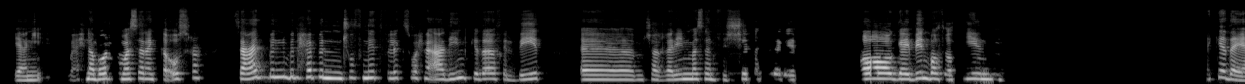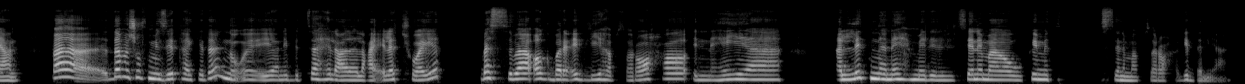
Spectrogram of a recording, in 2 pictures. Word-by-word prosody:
يعني، 200 +11 -3 0.2
ما - - -15
إحنا 240 +2 +2
برضه 255 +2 +4
مثلًا 255 +1 +3
كأُسرة 255 +5 -3 0.3
ساعات 255 +4 +6
بن 335 0 0
بنحب 330 +1 0
نشوف 295 0 +4
Netflix 295 -1 0
وإحنا 285 -3 -1
قاعدين 250 +6 +3
كده 255 -1 +1
في 250 -3 -11
البيت 235 +6 -1 0.4
آآ، 220 -1 +2
مشغّلين 215 +3 -1
مثلًا 245 -1 0
في 220 - -18
الشتا 250 +5 -5
كده - - -24 0.2
جايب - - -6 0.7
آه 260 0 +9
جايبين 255 +3 +5
بطاطين 255 0 0 2.2
أ - - -14
كده 310 -9 +3
يعني، 185 -2 +1 0.3
ف - - +1 0.5
ده 355 - +2
باشوف 320 -4 -3
ميزِتها 245 -1 -1
كده 225 +7 -5
إنه 265 -10 -3
آآ - - -6
يعني 210 0 -6
بتسهّل 225 +3 -5
على 195 0 -1
العائلات 205 +4 -3
شوية، 245 - -3 0.3
بس 285 -2 -3
بقى 255 +1 +4
أكبر 225 -3 -2
عيب 220 0 -4
ليها 215 0 -5
بصراحة 240 +7 -4
إن 205 0 -7
هي 230 +3 -2 0.9
خلِّتنا 260 +3 +3
نهمل 225 -2 0
السينما 210 +2 -2
وقيمة 220 +3 -3
الت 215 - -34 0.4
السينما 200 -4 -7
بصراحة 175 0 -15
جدًا 210 -3 -10
يعني. 190 - -20
240 Hz, 140 wpm, -23 LUFS, 215-265 Hz, 2.2 s, آه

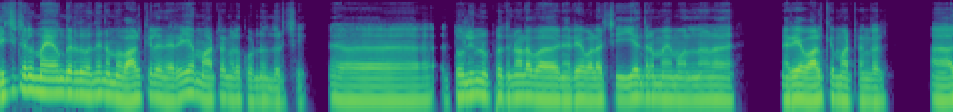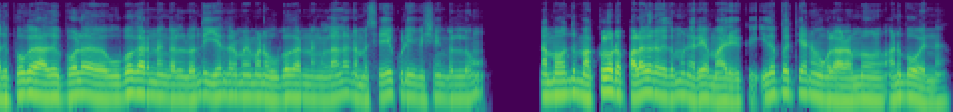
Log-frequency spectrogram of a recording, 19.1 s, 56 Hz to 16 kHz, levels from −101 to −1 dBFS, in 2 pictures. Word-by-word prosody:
Digital 170 +6 0
மயங்கிறது 150 -2 +2
வந்து 135 +2 -1
நம்ம 130 -2 +1
வாழ்க்கையில 115 +3 0
நிறைய 120 +7 0
மாற்றங்கள 110 0 -3
கொண்டு 105 +1 -5
வந்துருச்சு. 95 -3 -9 0.3
அ - - -3 1.2
தொழில்நுட்பத்தினால 125 -2 -1 0.4
நிறைய 110 +1 -1
வளர்ச்சி, 110 0 -3
இயந்திரமயமானனால 110 -2 -2 0.7
நிறைய 115 +1 +3
வாழ்க்கை 110 +2 +2
மாற்றங்கள். 100 -1 -4 0.5
அ - - -3 0.2
அதுபோக, 115 +6 +1 0.2
அதுபோல 125 +3 +2 0.4
உபகரணங்கள் 130 -4 +2
வந்து 130 +3 -1
இயந்திரமயமான 125 -1 0
உபகரணங்கள்னால 120 +2 -1
நம்ம 110 -2 -2
செய்யக்கூடிய 130 -1 -1
விஷயங்களும், 115 - -4 0.6
நம்ம 130 +1 +3
வந்து 150 +1 0
மக்களோட 150 +7 +5
பழகுற 140 +4 +6
விதமும் 125 +1 -2
நிறைய 120 +2 +2
மாறியிருக்கு. 100 -2 -1
இத - - +2
பத்தியான 145 -2 0
உங்களோட 110 -2 +3
அனுபவ 110 -1 -1
அனுபவம் 120 -5 +1
என்ன? 95 0 -5
120 Hz, 125 wpm, -26 LUFS, 110-135 Hz, 1.2 s, பழகுற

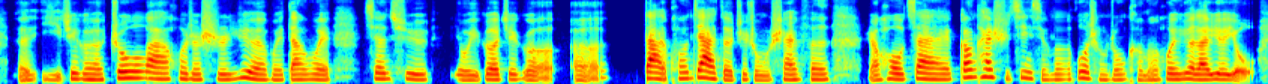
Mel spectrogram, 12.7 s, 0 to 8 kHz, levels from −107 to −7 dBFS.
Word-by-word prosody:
呃， 85 - -3
以 180 -3 -7
这 205 -1 0
个 190 -1 +1
周 235 0 +4
啊 205 -3 +3
或 205 0 -3
者 185 -1 -1
是 185 -1 -3
月 215 -3 +2
为 175 -1 -4
单 180 +1 -1
位， 180 -2 -1 0.3
先 205 -1 -2
去 190 -3 -3 0.2
有 165 -2 -4
一 160 - -2
个 185 +1 +3
这 185 0 -4
个， 165 -4 -3 0.2
呃， 165 +5 -5 0.4
大 220 -2 +7
的 - - 0
框 215 0 -3
架 235 -1 +7
的 165 -5 -2
这 185 - -6
种 165 -3 -5
筛 185 +1 -1
分。 185 0 -2 0.3
然 165 - -3
后 195 +1 +2
在 195 -2 +3
刚 255 +7 +3
开 270 0 +4
始 265 - -6
进 235 -3 -3
行 180 -4 -7
的 185 0 -5
过 230 +3 +1
程 180 -5 -6
中 180 0 -4
可 175 - -9
能 175 +2 -4
会 195 0 +1
越 200 0 +2
来 185 0 +5
越 185 -1 +3
有 450 - -1
190 Hz, 230 characters per minute, -22 LUFS, 180-210 Hz, 0.4 s, 大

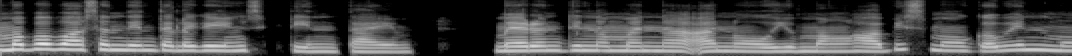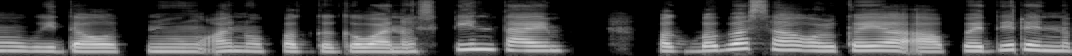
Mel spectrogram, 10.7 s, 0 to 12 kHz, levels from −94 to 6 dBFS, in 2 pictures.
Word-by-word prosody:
mababawasan 295 -1 +6
din 265 0 +2
talaga 250 -1 +2
yung 245 0 +1
screen 205 -2 -6
time. 190 -1 -5 0.4
Meron 240 +2 +3
din 250 +1 -1
naman 240 -1 -1
na, 225 -2 -1
ano, 215 -1 -1
yung 210 +1 -2
mga 210 0 -3
hobbies 255 +10 -3
mo 245 -3 -3
gawin 270 +6 0
mo, 235 -1 -2
without 200 -2 0
yung 205 -1 -5
ano, 215 -1 -4
paggagawa 205 0 +1
ng 200 - -3
screen 305 +7 -2
time, 245 -3 +1 0.5
pagbabasa 275 +7 +2
or 240 -2 +1
kaya, 245 0 +2
ah, 200 -1 0
puwede 230 +4 -1
rin 245 -5 +1
235 Hz, 170 wpm, -22 LUFS, 210-255 Hz, 0.5 s, mababawasan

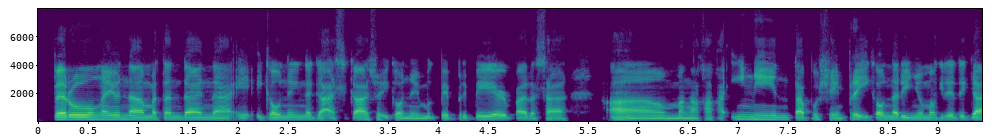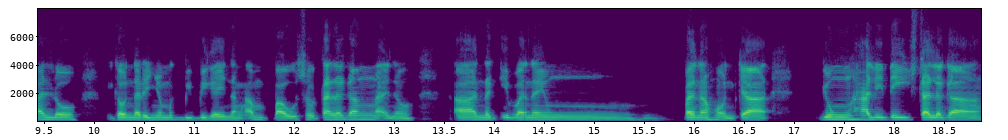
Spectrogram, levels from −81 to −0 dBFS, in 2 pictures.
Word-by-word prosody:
pero 150 +1 +7
ngayon 145 +2 +1
na 130 -3 +2
matanda 120 +2 0
na, 115 -5 -2
eh, 105 - -7
ikaw 125 +3 -1
na 125 - -3
yung 120 0 -4
nag-aasikaso, 120 0 -1
ikaw 110 -1 -4
na 110 -1 -3
yung 105 -1 -5
magpe-prepare 110 +1 -2
para 100 0 0
sa, 100 0 -4 0.4
ah, 105 -2 +1
mga 105 0 -3
kakainin 140 +4 -3
tapos 130 0 -2
siyempre 110 -4 -1
ikaw 120 +3 0
na 120 0 +1
rin 125 0 -1
yung 125 0 -3
magreregalo, 125 +2 +1 0.3
ikaw 130 -1 +3
na 125 0 +2
rin 125 0 0
yung 125 - -2
magbibigay 120 0 -2
ng 115 -2 -4
ampao. 115 -3 0
So, 130 -1 -4
talagang 140 0 +1
ano, 110 +1 -4 0.3
ah, 120 0 +3
nag-iba 125 0 0
na 125 0 0
yung 120 0 -4 1.3
panahon, 125 -4 +2
kaya 120 -2 +5 0.5
yung 150 -1 +2
holidays 135 -1 +1
talaga, 125 -3 +4
125 Hz, 145 wpm, -23 LUFS, 115-130 Hz, 1.3 s, pero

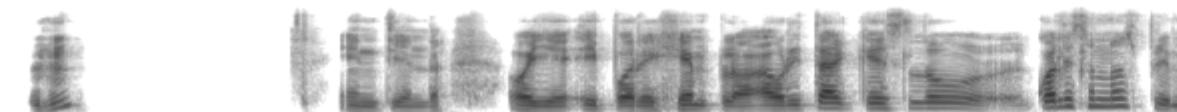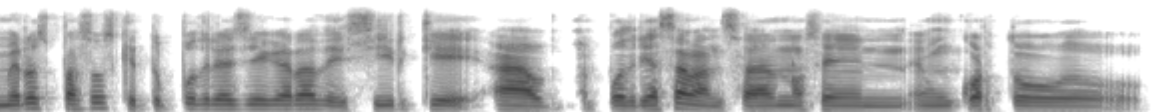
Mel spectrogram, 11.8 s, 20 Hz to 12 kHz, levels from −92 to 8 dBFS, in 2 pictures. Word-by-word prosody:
Ujú. - - -1 1.3
Entiendo. 110 -1 -5 0.3
Oye, 120 -1 +4
y 130 - +1
por 120 -1 +4
ejemplo, 125 0 +3
ahorita, 130 +7 +5
¿qué 155 - +1
es 155 +1 0
lo 165 -1 -1 0.2
cuáles 195 +4 +4
son 215 -1 -3
los 220 0 -1
primeros 135 +3 -2
pasos 165 +3 -3
que - - -7
tú - - -10
podrías 140 -3 -3
llegar 135 -1 -1
a 140 - +3
decir 125 +1 -6
que, 130 -1 -2
ah, 120 -2 +4 0.3
podrías 125 0 -1
avanzar, 120 0 +3
no 120 -1 -3
sé, 120 -1 -2
en 110 -1 -9
en - - -7
un 120 0 -7
corto, 115 -2 -4
125 Hz, 160 wpm, -25 LUFS, 120-140 Hz, 1.3 s, ahorita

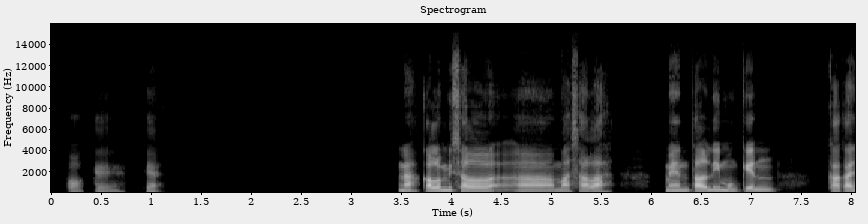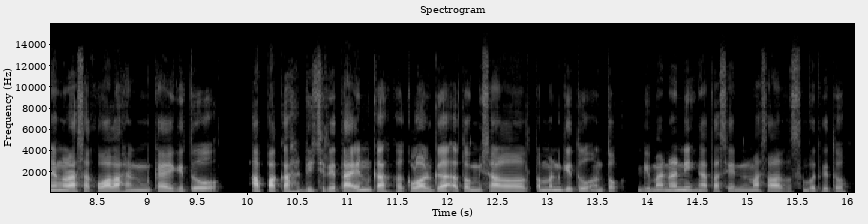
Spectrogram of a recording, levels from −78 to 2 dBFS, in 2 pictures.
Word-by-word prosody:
Oke, 95 +1 -12 0.2
ya. - - -9 2.4
Nah 105 -4 +1
kalau 125 0 +4
misal, 120 -2 +3
eee, 110 -1 0
masalah 110 +1 0 0.6
mental 115 +3 +4
nih 135 -1 -1
mungkin 150 +6 -1 0.4
Kakaknya 120 +2 +3
ngerasa 120 -1 +3
kewalahan 115 0 +1
kayak 115 0 -1
gitu, 155 +3 -2 0.3
apakah 125 0 +3
diceritain 120 +3 +1
kah 145 0 +1
ke 125 - -4
keluarga 120 +3 +2
atau - - -2
misal 110 0 -1
temen 125 +3 -5
gitu 130 +2 -4
untuk 110 -1 -10
gimana 105 +2 -3
nih 130 0 -1
ngatasin 105 +1 -5
masalah 105 0 -3
tersebut 115 +3 -11
gitu? 110 +2 -9
115 Hz, 115 wpm, -26 LUFS, 110-125 Hz, 2.4 s, kalau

